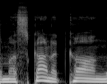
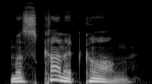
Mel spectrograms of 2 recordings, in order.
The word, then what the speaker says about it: Musconetcong: And I know those pronunciations are correct because I called the Musconetcong Watershed Association to make sure. That's right, Musconetcong.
